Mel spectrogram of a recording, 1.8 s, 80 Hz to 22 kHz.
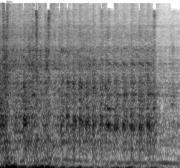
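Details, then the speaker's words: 1985 Chevrolet C10, high-compression 383 stroker small-block Chevy, TH350, first start after 10+ years on gravity-fed fuel: short lumpy low rumble that settles and fades; seems to run better with a little choke applied. "I think she likes being choked"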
